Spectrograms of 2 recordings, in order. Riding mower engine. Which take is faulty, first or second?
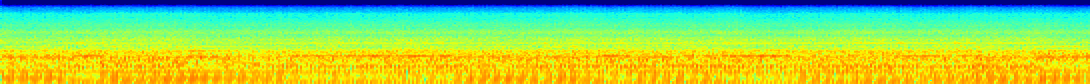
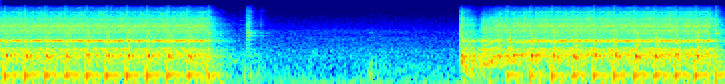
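second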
